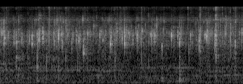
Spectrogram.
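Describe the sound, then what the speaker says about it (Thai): Fresh fish caught from a canal beside the house sizzles in hot oil, a steady close crackle and spatter that runs unbroken with no talking. "ตอนสดๆจาก คลองข้างบ้าน เราก็จะทอด"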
